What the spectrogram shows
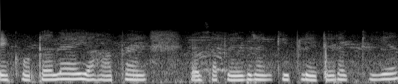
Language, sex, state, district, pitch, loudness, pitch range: Hindi, female, Punjab, Fazilka, 215 Hz, -13 LUFS, 210-225 Hz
